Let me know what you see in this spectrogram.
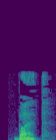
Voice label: "But", English

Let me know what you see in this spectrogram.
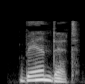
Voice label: "Bandit", English

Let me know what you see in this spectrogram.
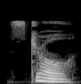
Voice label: "Stroll", English

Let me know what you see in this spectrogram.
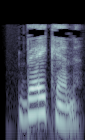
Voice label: "Bacon", English

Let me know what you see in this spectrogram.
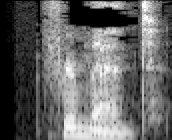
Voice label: "Ferment", English

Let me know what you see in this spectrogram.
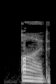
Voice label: "Odd", English

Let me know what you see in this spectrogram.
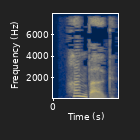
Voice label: "Humbug", English

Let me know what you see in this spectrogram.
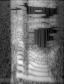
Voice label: "Pebble", English

